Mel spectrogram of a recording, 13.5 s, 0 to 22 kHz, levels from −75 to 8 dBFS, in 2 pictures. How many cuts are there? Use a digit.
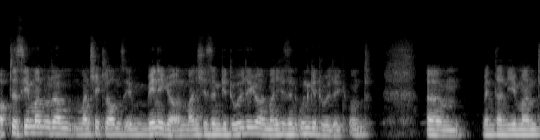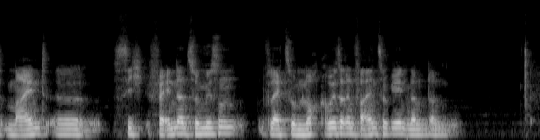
2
